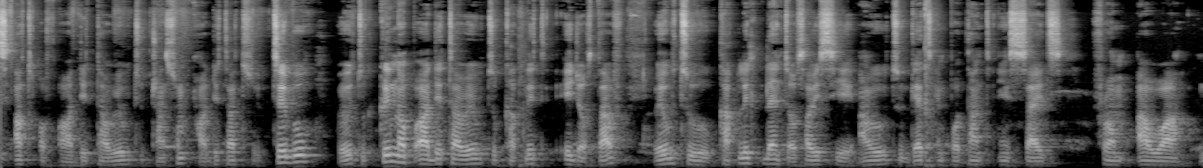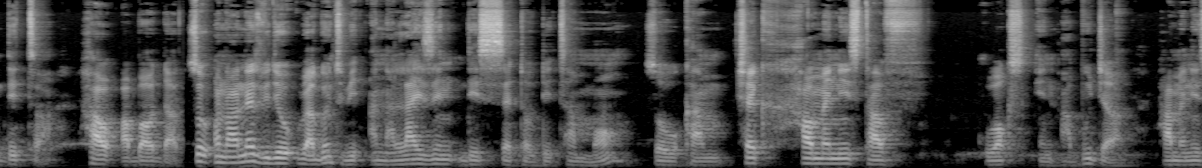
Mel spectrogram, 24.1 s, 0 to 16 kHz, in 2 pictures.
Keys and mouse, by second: 1.2 click, 2.1 click, 21.6 click.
